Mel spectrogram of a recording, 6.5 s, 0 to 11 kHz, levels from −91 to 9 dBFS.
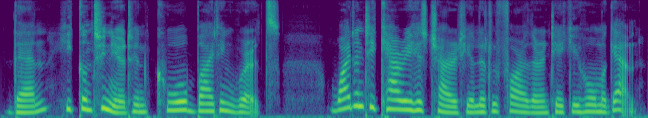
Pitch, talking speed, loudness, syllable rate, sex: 205 Hz, 195 wpm, -16 LUFS, 5.2 syllables/s, female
